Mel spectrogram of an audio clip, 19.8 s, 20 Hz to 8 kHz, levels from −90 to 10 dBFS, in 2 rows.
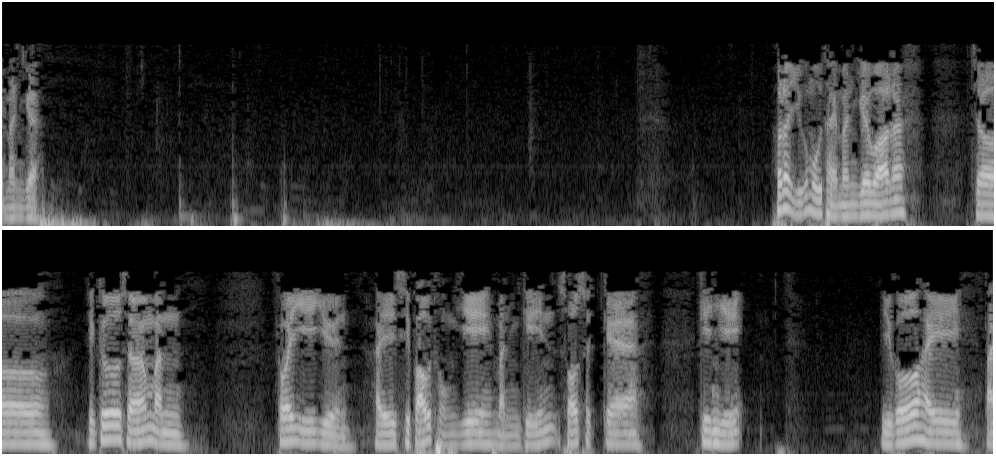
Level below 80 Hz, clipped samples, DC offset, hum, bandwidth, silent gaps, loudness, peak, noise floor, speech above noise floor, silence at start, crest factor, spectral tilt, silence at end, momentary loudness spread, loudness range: -36 dBFS; under 0.1%; under 0.1%; none; 5 kHz; none; -18 LUFS; -2 dBFS; -63 dBFS; 46 dB; 0 s; 18 dB; -11.5 dB/octave; 0 s; 11 LU; 5 LU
